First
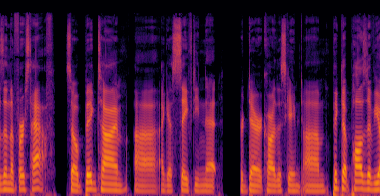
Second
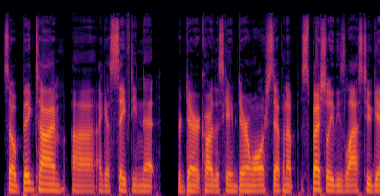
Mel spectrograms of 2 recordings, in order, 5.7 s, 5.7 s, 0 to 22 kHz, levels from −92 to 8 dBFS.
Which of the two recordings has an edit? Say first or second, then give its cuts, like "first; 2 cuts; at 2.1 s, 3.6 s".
first; 2 cuts; at 0.9 s, 4.5 s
